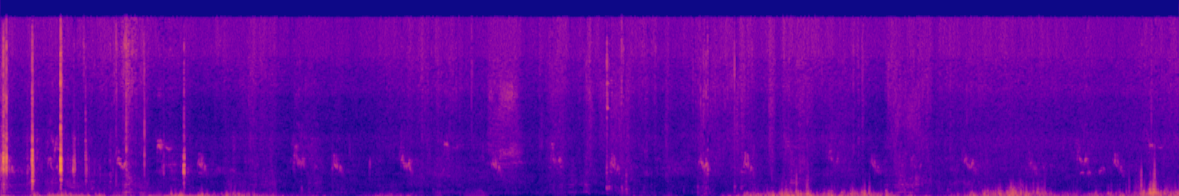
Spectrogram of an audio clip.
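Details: Honey bees at an opened hive during a queen check after the honey harvest, Ceyhan village, on a windy day: a steady low hum of many bees, swelling and fading, with wind rumble, a lull near the middle, and brief handling noises.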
